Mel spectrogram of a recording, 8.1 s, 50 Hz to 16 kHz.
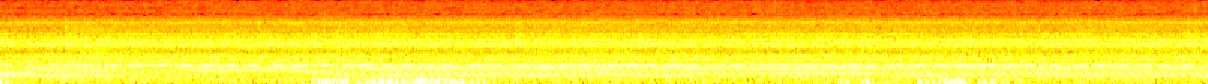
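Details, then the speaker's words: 115V AC industrial fan on a variac at its 115 V maximum: a steady whir with a constant hum and rushing air, slightly louder than before. No rattles or rubbing; it runs smoothly at full speed with brilliant cooling. "this is the maximum voltage when the fan a small it's a little bit louder but the cooling is just brilliant"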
